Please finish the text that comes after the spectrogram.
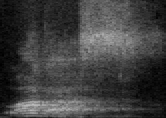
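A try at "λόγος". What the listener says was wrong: So pronounce like Logos.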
